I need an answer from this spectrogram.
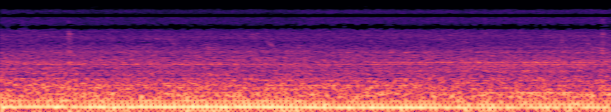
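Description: Maruti Suzuki WagonR's engine idling steadily as the car creeps forward at low speed: a low, even hum.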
